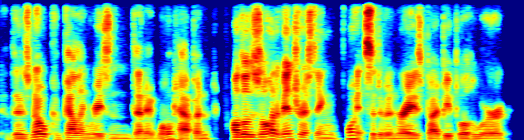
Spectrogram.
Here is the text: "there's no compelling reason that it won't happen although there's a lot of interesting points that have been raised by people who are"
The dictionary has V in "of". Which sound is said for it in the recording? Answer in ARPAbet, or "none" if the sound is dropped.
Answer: V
